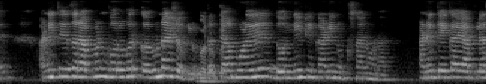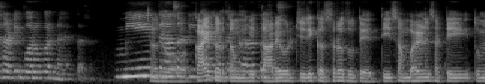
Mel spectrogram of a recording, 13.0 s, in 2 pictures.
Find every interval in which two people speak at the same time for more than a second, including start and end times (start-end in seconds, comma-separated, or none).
8.5-10.2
